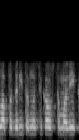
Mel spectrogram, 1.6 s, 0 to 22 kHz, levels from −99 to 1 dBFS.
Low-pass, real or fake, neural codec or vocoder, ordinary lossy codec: 3.6 kHz; real; none; Opus, 64 kbps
